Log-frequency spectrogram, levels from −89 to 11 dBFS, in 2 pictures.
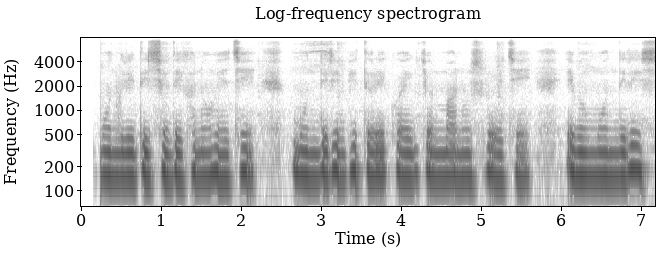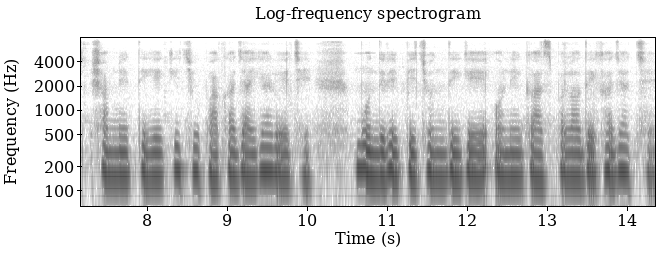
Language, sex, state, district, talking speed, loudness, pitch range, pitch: Bengali, female, West Bengal, Purulia, 95 wpm, -32 LUFS, 145-165 Hz, 155 Hz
